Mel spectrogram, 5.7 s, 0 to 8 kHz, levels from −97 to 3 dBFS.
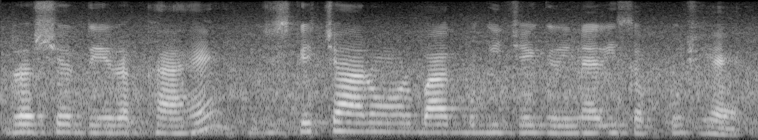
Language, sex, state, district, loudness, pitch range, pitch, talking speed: Hindi, male, Bihar, Saran, -19 LUFS, 160-175 Hz, 170 Hz, 150 wpm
